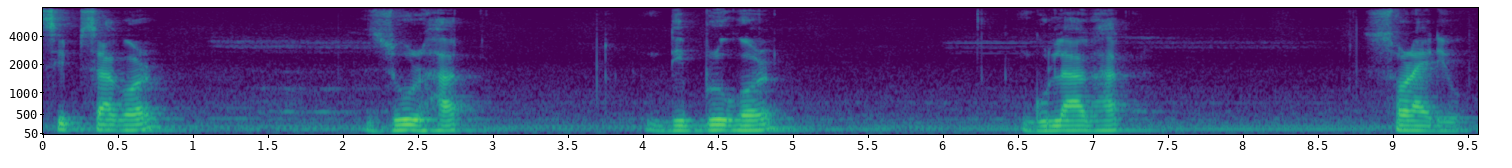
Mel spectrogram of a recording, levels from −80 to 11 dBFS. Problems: constant background noise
